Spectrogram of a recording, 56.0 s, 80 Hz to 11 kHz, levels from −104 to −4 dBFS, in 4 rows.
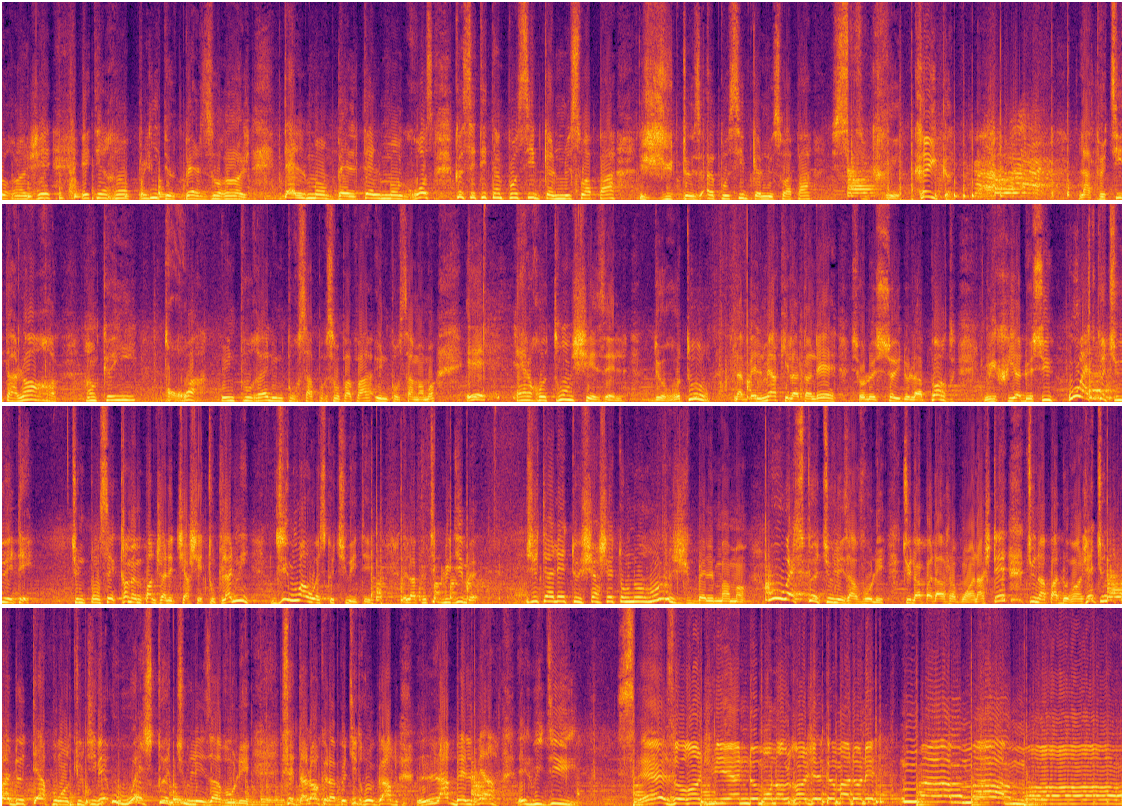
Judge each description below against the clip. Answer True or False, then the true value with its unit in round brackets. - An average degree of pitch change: False (5.7 semitones)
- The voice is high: True (205 Hz)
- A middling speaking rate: True (165 wpm)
